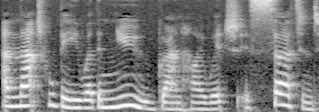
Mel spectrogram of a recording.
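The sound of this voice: A speaker reads aloud in an unforced reading voice.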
